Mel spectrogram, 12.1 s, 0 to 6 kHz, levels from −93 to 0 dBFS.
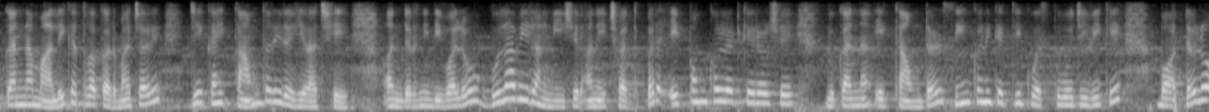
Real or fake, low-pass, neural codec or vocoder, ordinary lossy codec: fake; 5.4 kHz; codec, 16 kHz, 0.9 kbps, LongCat-Audio-Codec; none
